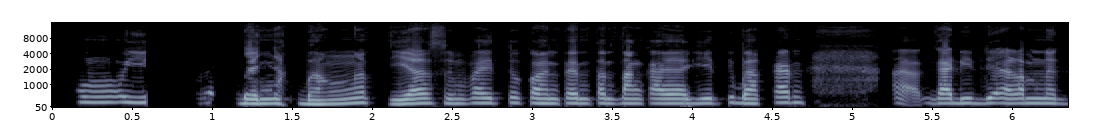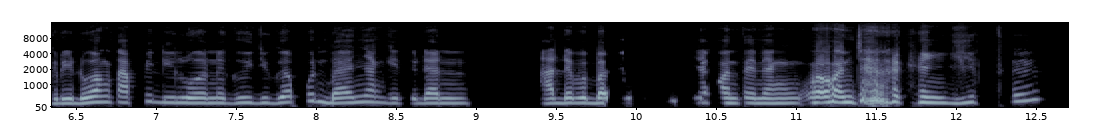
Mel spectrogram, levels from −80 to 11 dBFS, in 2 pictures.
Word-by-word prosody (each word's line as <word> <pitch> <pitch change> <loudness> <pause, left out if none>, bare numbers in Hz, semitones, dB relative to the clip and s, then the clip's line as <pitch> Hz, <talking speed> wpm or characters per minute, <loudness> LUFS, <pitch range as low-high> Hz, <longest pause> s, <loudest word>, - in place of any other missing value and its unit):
Oh, 240 0 -3
iya. 235 0 -1 0.6
Banyak 190 0 +4
banget 185 +6 +2 0.2
ya 190 - +6 0.2
sumpah 195 +1 -1
itu 210 +2 -7
konten 205 0 +3
tentang 200 -1 +1
kayak 195 0 +4
gitu 200 +1 -1
bahkan, 230 +4 +1 0.6
eee, - - -5
nggak 200 +1 +4
di - - +2
dalam 200 -1 +2
negeri 195 0 -1
doang 250 +4 +3
tapi 235 +3 -3
di 230 - -3
luar 215 -1 +3
negeri 215 +1 -3
juga 220 +2 -1
pun 300 -1 -5
banyak 235 +4 0
gitu 200 -1 -8
dan 210 0 +1 0.6
ada 205 +1 +1
beberapa 215 - +1 0.5
ya - - -3
konten 215 0 0
yang 205 0 +1 0.2
wawancara 240 +2 +5
kayak 235 -1 +3
gitu. 275 - -6
210 Hz, 165 wpm, -24 LUFS, 200-230 Hz, 0.6 s, ya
